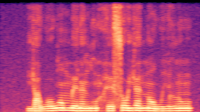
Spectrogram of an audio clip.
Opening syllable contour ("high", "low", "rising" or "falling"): low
